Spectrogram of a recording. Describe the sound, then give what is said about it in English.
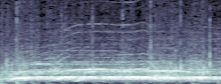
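A crowd applauds and cheers loudly and steadily, with whoops and shouts rising above dense clapping throughout. “Could you give a big, big round of applause for the wonderful Coco Brown?”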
